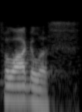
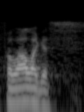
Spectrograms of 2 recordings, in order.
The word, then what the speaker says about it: Philologus: Greet Philologus. I said that wrong. Philologus.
